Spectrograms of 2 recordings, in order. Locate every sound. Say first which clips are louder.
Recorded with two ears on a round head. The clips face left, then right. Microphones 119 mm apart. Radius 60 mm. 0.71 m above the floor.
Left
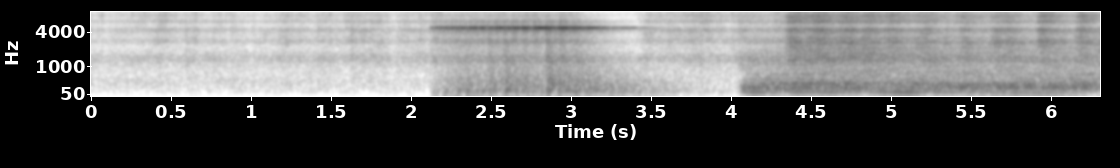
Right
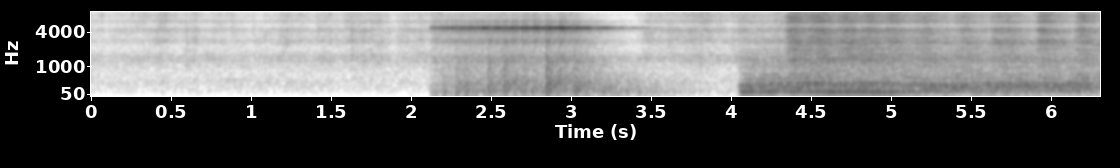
2.1 s an alarm: right 2 dB; 65° right (ahead or behind), 5 m
4.0 s writing: right 2 dB; 85° right, 5.5 m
